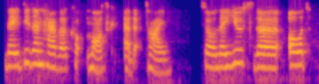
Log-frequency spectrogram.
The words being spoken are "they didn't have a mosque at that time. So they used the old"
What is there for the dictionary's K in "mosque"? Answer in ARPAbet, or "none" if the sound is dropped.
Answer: K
